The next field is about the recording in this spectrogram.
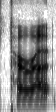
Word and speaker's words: Perrault: A Tchaikovsky ballet and the Sleeping Beauty by Charles Perrault. – How do you spell it? – P-E-R-R-A-U-L-T. – A-U-L-T. – Perrault. Yeah. Perrault.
